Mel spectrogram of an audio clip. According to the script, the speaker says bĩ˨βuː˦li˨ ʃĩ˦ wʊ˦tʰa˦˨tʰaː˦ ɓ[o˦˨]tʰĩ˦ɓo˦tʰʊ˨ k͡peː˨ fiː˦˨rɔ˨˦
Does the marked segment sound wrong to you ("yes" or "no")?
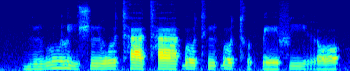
no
